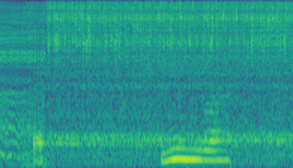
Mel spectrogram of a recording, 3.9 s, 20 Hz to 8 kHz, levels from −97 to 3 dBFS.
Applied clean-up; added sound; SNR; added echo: none; Sink (filling or washing) / Water tap, faucet; 1 dB; none.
